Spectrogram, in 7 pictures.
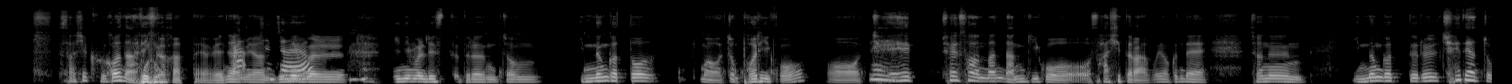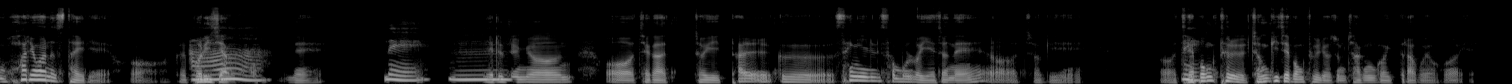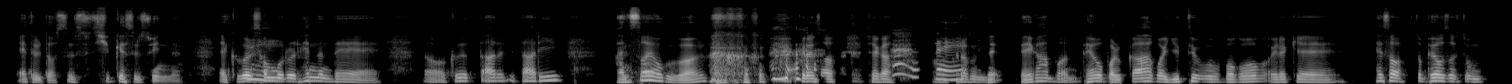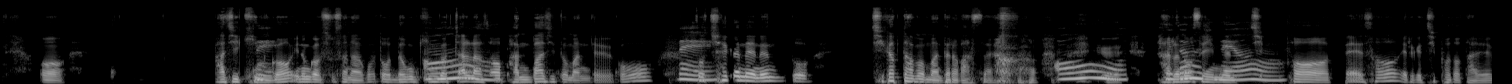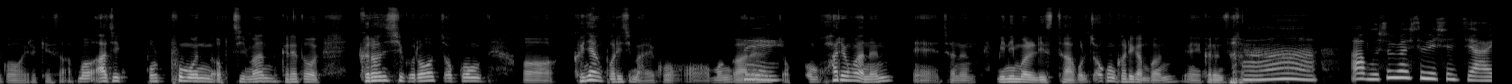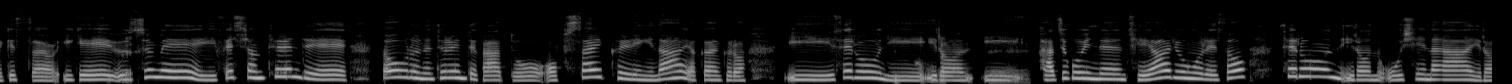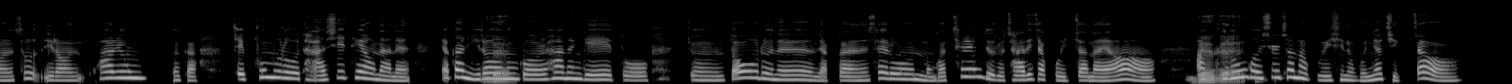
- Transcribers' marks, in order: laughing while speaking: "아닌 것"; in English: "미니멀 미니멀리스트들은"; laugh; laugh; other background noise; tapping; laugh; in English: "미니멀리스트하곤"; laughing while speaking: "사람입니다"; put-on voice: "패션 트렌드에"; in English: "업사이클링이나"; in English: "리폼같은"
- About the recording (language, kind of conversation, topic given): Korean, podcast, 플라스틱 쓰레기를 줄이기 위해 일상에서 실천할 수 있는 현실적인 팁을 알려주실 수 있나요?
